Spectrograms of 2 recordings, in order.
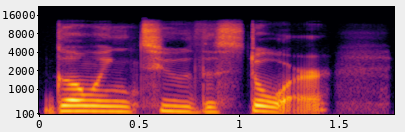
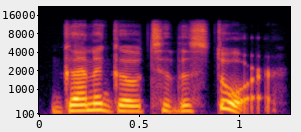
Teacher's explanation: Most of the time, you won't hear a crisp going to the store. Instead, it turns into gonna go to the store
